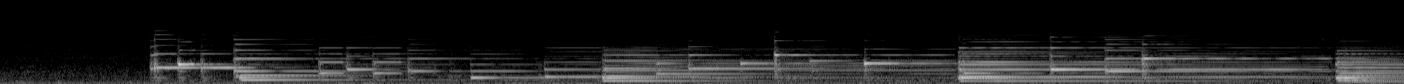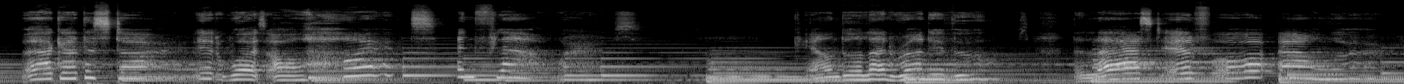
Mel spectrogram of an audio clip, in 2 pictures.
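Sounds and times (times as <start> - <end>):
solo piano jazz ballad: 1.4 - 28.0.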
